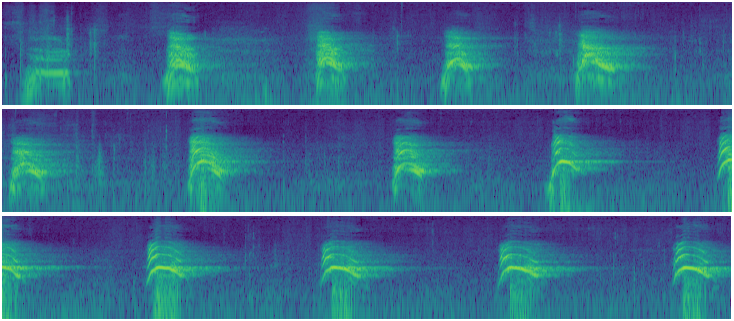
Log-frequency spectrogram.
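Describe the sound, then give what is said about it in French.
A Eurasian lynx in the Jura gives a steady series of about thirteen hoarse, dog-like barks, evenly spaced roughly every second and a half, loud, with no voices. “Donc ça, c'est un lynx.”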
